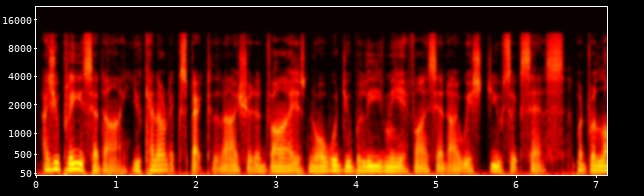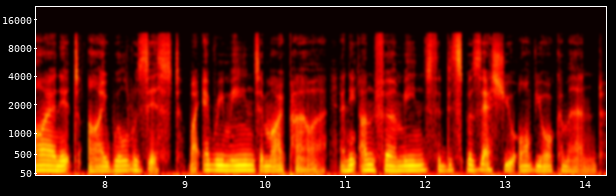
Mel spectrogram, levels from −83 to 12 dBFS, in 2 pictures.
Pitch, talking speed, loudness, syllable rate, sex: 115 Hz, 195 wpm, -19 LUFS, 4.6 syllables/s, male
